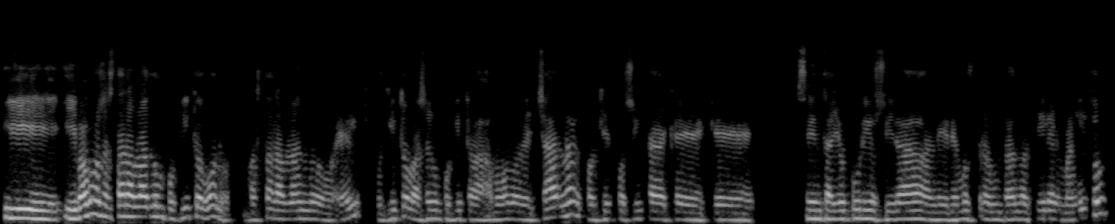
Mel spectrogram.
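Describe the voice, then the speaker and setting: A man hosting a casual video-call interview, talking in a warm way with many restarts and repeated words. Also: fairly high pitch, fairly even intonation, brisk, no room sound, dull audio. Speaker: host.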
